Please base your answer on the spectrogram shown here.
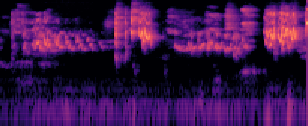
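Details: Pet budgerigars chirping: soft warbled, wavering whistles broken by loud scratchy chirp bursts, a brief quiet gap before a final sharp chatter.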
